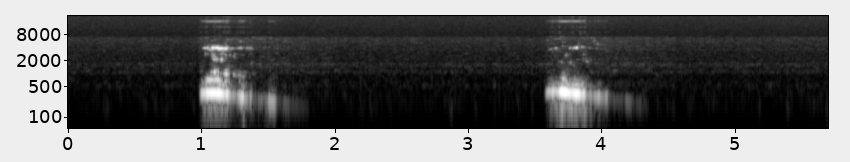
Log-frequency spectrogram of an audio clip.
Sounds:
Sigh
